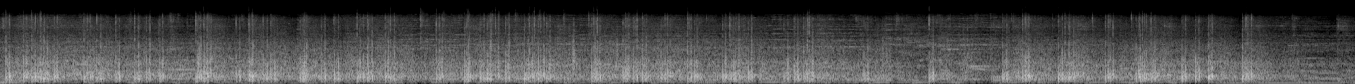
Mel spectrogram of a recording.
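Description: Aerial fireworks going off in a rapid string of bangs and crackles, with music playing underneath.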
